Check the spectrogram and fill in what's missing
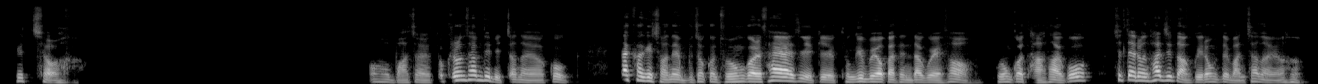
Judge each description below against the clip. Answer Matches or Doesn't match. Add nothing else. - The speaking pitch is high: Doesn't match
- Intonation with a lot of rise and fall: Matches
